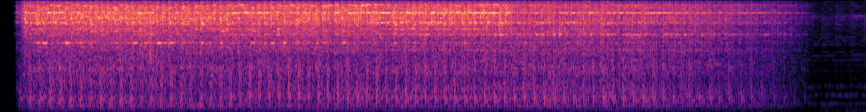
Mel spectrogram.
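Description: Pneumatic jackhammer breaking up a concrete floor: a loud, rapid, steady hammering that starts abruptly and fades out near the end.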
